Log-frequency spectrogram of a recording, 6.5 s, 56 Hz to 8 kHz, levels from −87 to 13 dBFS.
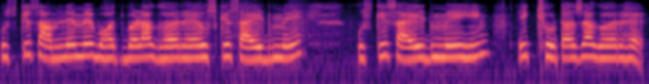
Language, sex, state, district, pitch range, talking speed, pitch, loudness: Hindi, male, Maharashtra, Gondia, 265-285 Hz, 150 wpm, 270 Hz, -15 LUFS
